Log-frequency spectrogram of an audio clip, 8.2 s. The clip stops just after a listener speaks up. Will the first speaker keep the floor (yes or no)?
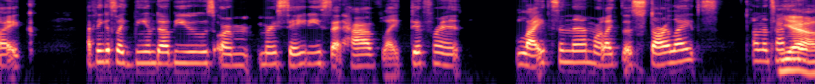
no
